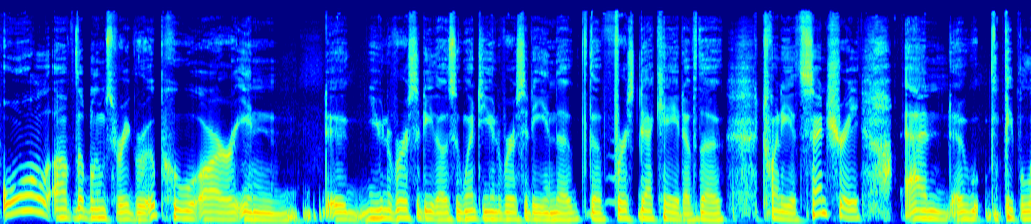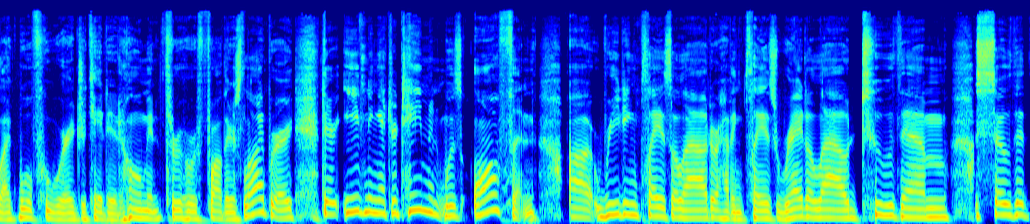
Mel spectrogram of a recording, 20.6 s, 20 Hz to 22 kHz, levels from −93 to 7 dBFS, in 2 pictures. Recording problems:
squashed, flat; somewhat

